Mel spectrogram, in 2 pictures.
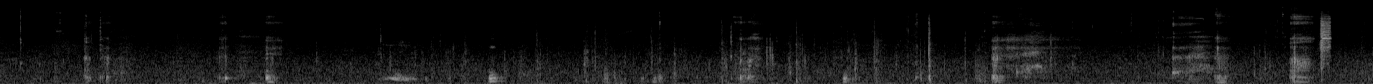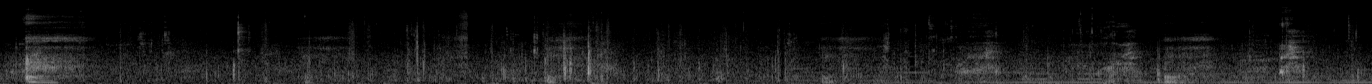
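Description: Leather armour and metal fittings creak and clink as men move.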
